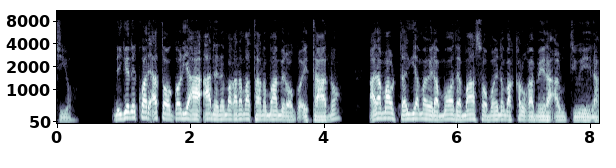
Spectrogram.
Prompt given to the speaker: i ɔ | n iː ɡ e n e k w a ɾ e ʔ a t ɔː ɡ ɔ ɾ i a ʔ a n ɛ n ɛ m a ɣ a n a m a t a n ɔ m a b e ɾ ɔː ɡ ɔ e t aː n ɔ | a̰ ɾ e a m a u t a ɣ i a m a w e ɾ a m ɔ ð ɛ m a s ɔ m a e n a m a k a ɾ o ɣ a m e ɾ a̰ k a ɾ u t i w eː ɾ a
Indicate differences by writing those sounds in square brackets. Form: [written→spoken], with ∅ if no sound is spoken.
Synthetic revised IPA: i ɔ | n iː ɡ e n e k w a ɾ e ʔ a t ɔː ɡ ɔ ɾ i a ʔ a n ɛ n ɛ m a ɣ a n a m a t a n ɔ m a [b→m] e ɾ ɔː ɡ ɔ e t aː n ɔ | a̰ ɾ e a m a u t a ɣ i a m a w e ɾ a m ɔ ð ɛ m a s ɔ m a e n a m a k a ɾ o ɣ a m e ɾ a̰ [k→ʔ] a ɾ u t i w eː ɾ a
